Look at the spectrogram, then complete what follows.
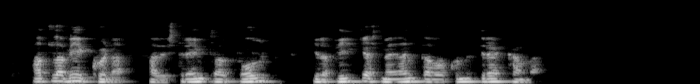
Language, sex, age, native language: Icelandic, male, 60-69, Icelandic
